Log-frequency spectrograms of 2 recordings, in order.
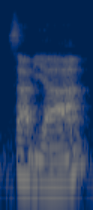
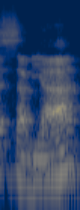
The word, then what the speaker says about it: sabiá: Então, eu leio sabia, sabiá, sábia. Verbo, substantivo, adjetivo. Sabia, sabiá, sábia. É diferente a pronúncia, é diferente o som, né?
